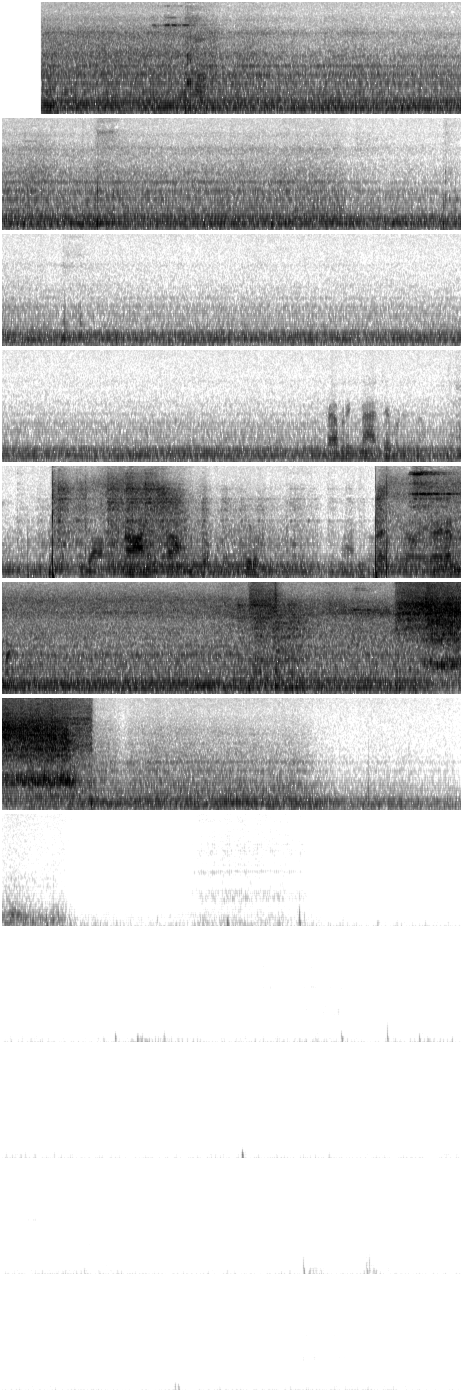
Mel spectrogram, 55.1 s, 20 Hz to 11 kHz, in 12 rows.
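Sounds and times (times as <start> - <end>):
sewing machine motor humming: 18.5 - 28.6
loud hiss: 22.1 - 28.5.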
